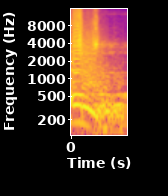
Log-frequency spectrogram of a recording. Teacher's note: قاف چونکہ حروف قلقلہ میں سے ہے، اس لیے ہم اس کو موٹا کر کے پڑھ رہے ہیں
